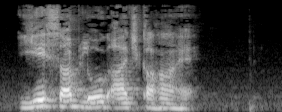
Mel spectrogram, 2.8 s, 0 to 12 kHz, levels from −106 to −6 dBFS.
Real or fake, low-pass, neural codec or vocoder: real; 9.9 kHz; none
